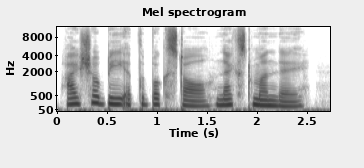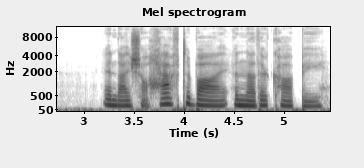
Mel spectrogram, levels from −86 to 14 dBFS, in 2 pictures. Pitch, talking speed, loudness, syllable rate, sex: 170 Hz, 175 wpm, -16 LUFS, 4.5 syllables/s, female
